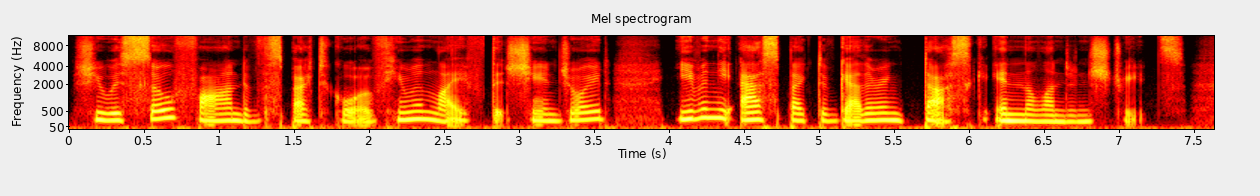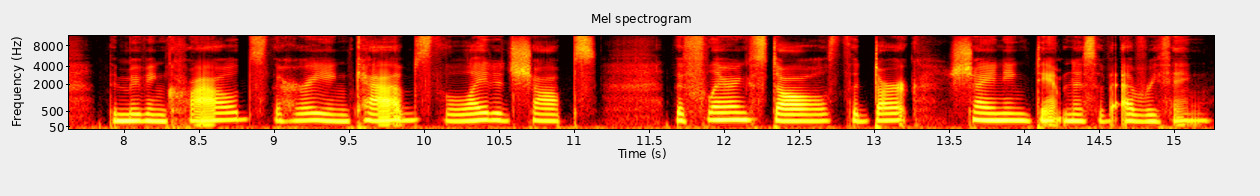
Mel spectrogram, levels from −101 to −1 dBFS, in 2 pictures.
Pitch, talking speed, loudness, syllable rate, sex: 210 Hz, 155 wpm, -21 LUFS, 4.5 syllables/s, female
